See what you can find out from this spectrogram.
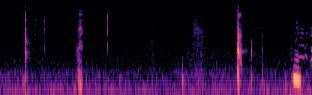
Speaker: You got hiccups, little one? Oh my goodness. You're so little. Why are you so hiccupy?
